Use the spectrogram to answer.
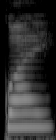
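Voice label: "guai", Mandarin Chinese, first tone, pronunciation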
